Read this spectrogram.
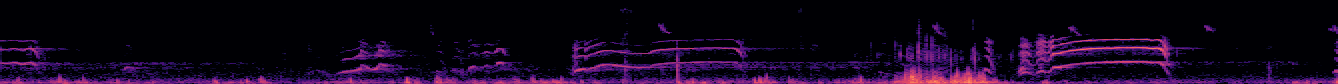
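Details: Coyote in a standoff with a deer: short wavering cries, then two long level howls that rise at the start, with a burst of low rumbling noise between them.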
